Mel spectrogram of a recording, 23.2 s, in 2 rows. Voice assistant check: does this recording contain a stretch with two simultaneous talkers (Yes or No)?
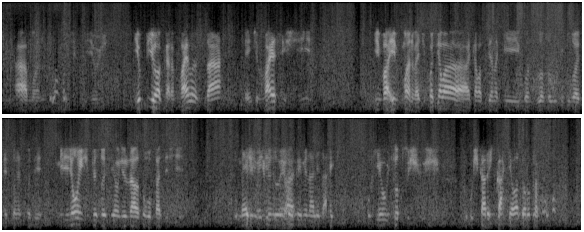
Yes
